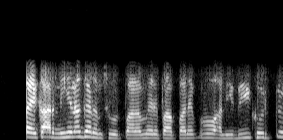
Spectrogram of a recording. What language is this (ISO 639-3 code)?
pan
